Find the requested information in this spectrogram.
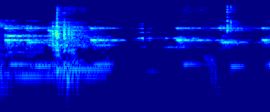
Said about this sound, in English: That's my phone.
